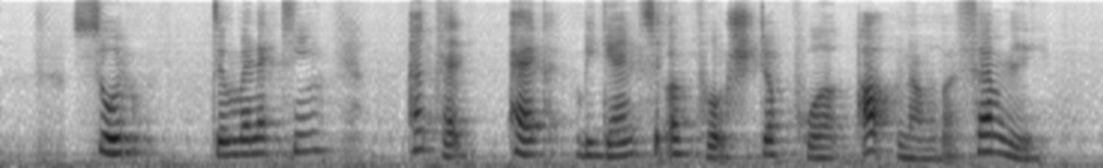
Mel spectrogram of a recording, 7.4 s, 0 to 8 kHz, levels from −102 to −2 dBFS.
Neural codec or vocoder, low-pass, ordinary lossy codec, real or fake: codec, 16 kHz, 1 kbps, FunCodec, trained on Chinese and English, 50 frames a second; none; none; fake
